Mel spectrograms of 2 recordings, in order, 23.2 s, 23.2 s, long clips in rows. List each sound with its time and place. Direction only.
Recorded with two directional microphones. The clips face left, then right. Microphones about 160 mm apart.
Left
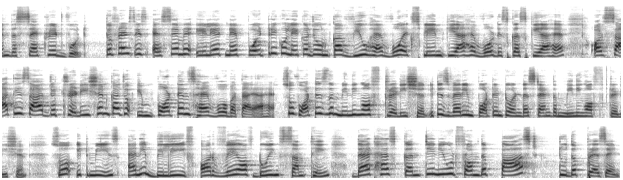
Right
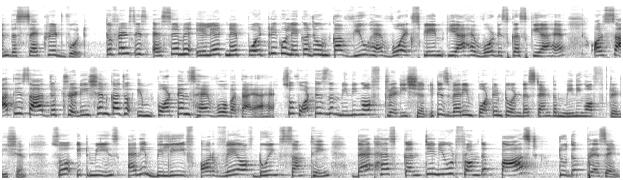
0.0 s a woman's voice: 20° left (ahead or behind)
4.1 s a woman's voice: 35° left (ahead or behind)
7.3 s a woman's voice: 25° left (ahead or behind)
11.2 s speech: 45° left (ahead or behind)
22.6 s speech: 50° left (ahead or behind)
